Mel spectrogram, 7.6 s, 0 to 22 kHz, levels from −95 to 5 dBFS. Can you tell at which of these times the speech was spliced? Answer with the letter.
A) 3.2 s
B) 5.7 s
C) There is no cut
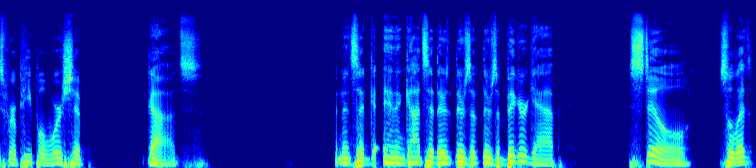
A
